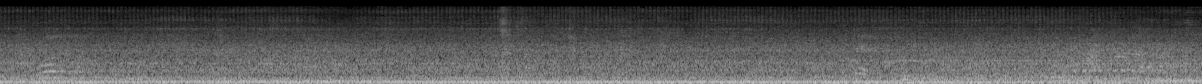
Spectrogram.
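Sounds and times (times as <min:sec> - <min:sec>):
forklift engine idling: 0:00.0 - 0:12.0.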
